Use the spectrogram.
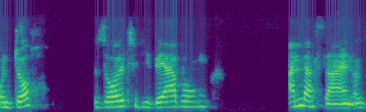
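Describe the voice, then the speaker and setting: A woman is speaking at a moderate pace. Her pitch sits in the medium range. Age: 30s. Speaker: regional marketing manager at an insurer. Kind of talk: interview.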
